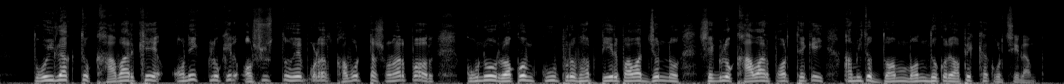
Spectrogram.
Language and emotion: Bengali, fearful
